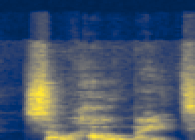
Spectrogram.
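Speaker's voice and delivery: Long John hails the crew, loud and bluff; hearty hail. A narrator's reading. Long John greeting the crew with a loud, cheery hail. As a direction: call out cheerily to the men. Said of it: "he says".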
